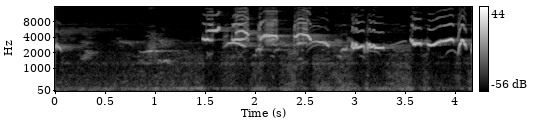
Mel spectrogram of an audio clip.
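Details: Oriental magpie-robin reacting to a rival: soft, distant-sounding notes at first, then a loud outburst of buzzy chatter and looping whistles for the last few seconds.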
